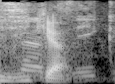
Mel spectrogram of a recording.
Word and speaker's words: Zika: Comment on dit d'ailleurs en anglais Zika? Zika? – Zika? How do you say that in English? Zika? – Ça se dit Zika.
